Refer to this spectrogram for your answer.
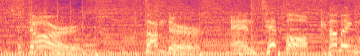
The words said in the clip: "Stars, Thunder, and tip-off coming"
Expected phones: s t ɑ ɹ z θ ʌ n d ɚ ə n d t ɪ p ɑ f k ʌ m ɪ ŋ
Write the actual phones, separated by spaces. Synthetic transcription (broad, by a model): s t ɑ ɹ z θ ʌ n d ɚ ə n t ɪ p ɑ f k ʌ m ɪ ŋ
